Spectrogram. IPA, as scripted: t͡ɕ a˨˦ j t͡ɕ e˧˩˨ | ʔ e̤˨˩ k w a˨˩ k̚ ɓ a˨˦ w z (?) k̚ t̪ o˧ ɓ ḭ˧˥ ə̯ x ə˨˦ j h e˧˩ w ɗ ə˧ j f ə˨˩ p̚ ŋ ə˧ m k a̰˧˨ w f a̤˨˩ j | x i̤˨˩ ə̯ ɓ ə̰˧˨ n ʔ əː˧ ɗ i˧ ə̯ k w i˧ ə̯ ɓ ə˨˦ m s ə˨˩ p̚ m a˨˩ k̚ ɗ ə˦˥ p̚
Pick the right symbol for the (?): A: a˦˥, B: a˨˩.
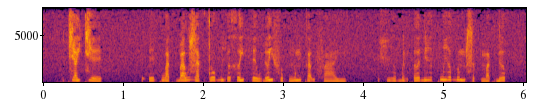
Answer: B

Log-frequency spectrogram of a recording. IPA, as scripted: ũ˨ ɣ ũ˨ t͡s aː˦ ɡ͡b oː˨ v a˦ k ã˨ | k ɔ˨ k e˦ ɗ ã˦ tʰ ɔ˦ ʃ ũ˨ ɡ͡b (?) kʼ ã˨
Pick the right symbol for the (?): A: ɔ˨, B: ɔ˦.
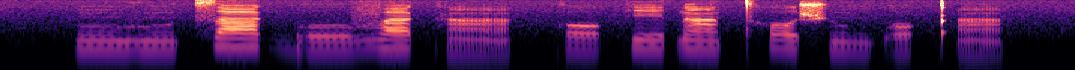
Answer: A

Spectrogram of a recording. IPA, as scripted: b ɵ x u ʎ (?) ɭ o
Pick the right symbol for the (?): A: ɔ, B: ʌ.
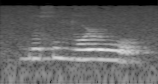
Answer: A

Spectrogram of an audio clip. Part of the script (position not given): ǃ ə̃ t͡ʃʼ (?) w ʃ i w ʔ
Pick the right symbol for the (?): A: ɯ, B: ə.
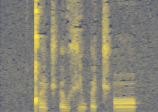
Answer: B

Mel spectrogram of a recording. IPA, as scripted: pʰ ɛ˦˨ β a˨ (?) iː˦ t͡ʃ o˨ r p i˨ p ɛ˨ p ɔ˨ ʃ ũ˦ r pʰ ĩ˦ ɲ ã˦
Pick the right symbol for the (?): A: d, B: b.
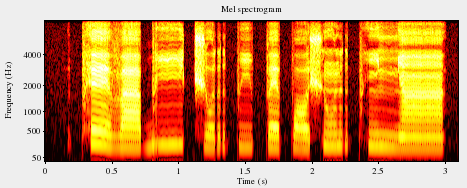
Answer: B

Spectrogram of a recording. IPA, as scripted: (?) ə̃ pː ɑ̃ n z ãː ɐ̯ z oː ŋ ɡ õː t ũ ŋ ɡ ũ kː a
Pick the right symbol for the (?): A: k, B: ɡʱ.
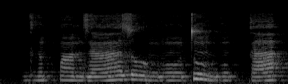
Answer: B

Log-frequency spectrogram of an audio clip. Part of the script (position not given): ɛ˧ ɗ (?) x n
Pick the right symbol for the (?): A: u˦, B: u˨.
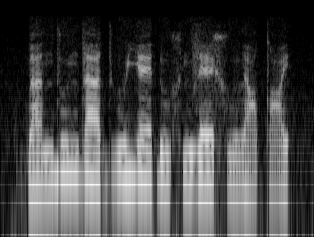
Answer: B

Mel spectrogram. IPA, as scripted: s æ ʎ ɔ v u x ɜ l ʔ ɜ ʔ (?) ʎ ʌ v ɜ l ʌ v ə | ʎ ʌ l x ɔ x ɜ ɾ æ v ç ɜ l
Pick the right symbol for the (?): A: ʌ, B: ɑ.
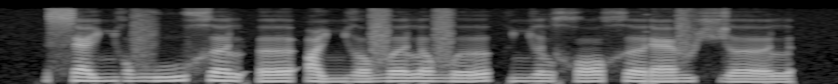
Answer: B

